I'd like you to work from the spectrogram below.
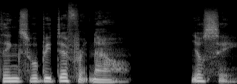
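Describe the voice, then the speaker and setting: A man's raspy, gentle put-on character voice, fairly high in pitch, at a moderate pace, with a dry, close sound and no echo. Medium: read story. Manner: gentle, wry.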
